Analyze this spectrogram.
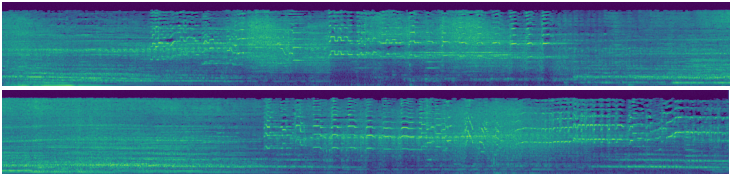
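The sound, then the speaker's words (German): Trombones played with a special technique make breathy, whooshing wind noises, sliding up and down in long swells within dark, dense music that rises and fades over about half a minute, with no talking. “Also man hört, das sind wirklich wahrscheinlich auch die Windgeräusche, die du meinst, die durch Posaune sind.”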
